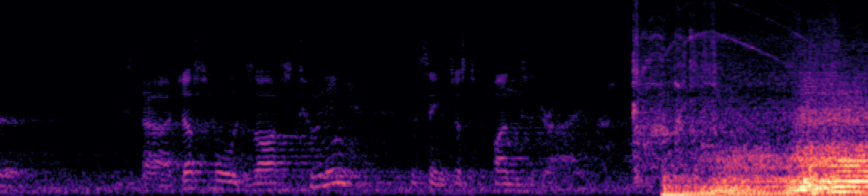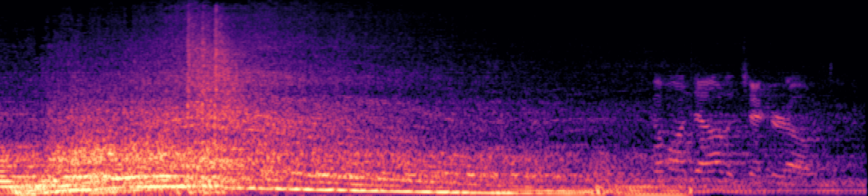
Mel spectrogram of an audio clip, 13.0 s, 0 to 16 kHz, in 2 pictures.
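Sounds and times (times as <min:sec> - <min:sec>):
car engine revving: 0:04.9 - 0:13.0.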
